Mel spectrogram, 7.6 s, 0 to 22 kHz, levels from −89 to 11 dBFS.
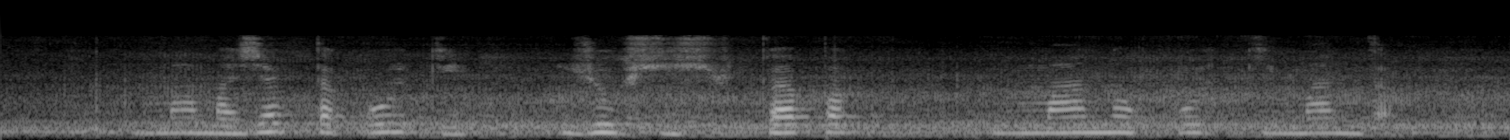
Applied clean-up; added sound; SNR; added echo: none; Motorcycle; 6 dB; reverberation time 0.9 s.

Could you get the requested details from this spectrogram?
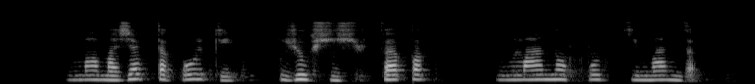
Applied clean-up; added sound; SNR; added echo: neural mask model DeepFilterNet 3.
